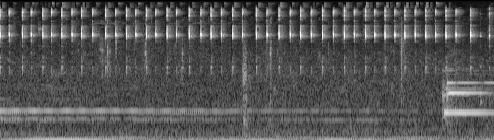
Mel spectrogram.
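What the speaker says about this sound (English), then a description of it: "I'm clicking, baby! Do you hear this?" Mouse clicks while playing L.A. Noire: a fast, steady stream of crisp, close clicks at a regular rhythm over faint game music, with a short musical cue near the end.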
